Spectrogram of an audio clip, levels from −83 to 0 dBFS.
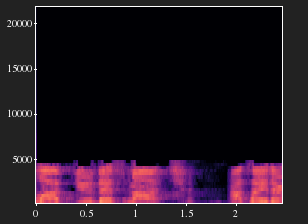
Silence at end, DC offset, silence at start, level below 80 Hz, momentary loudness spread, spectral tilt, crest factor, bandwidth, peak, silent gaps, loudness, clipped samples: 0 s; under 0.1%; 0 s; -72 dBFS; 13 LU; -6.5 dB/octave; 16 dB; 5 kHz; -12 dBFS; none; -27 LUFS; under 0.1%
